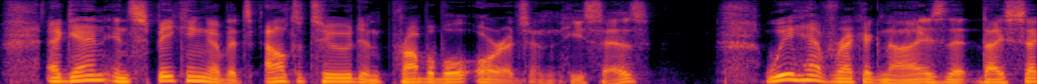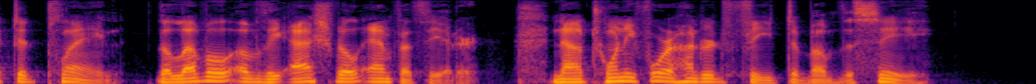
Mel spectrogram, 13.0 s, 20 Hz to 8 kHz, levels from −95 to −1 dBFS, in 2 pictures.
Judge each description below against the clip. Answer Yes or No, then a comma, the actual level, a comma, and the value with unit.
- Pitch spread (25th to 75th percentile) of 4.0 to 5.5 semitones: Yes, average, 4.5 semitones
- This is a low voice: Yes, low, 110 Hz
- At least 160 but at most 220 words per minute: No, average, 140 wpm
